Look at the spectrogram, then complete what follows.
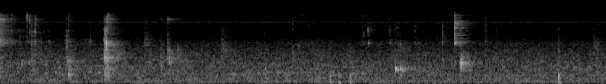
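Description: Thick mango lassi poured from a glass blender jug into drinking glasses, with scattered sharp clinks and taps of glass on glass. The loudest clinks come at the start and about a second in.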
